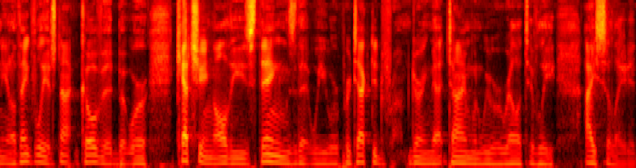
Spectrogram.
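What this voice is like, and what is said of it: Ragged, slightly hoarse voice. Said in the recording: “my voice is still a little bit ragged. I've been fighting off a bug over the last few weeks.”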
